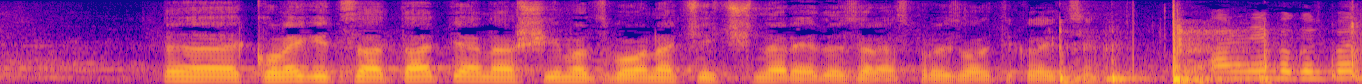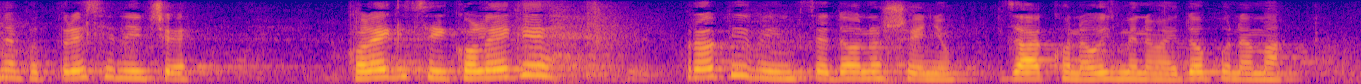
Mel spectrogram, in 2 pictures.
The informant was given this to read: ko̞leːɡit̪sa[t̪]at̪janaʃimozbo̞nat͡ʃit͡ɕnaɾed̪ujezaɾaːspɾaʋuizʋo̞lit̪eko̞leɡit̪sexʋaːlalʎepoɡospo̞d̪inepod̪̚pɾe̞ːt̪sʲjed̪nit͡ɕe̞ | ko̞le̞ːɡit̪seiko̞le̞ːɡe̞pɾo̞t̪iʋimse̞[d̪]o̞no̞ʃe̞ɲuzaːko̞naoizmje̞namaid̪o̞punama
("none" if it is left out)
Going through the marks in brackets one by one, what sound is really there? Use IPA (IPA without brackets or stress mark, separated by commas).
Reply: t̪, d̪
